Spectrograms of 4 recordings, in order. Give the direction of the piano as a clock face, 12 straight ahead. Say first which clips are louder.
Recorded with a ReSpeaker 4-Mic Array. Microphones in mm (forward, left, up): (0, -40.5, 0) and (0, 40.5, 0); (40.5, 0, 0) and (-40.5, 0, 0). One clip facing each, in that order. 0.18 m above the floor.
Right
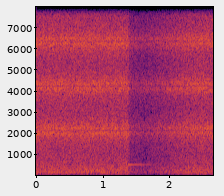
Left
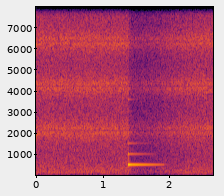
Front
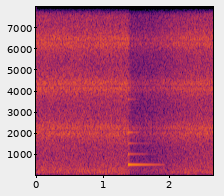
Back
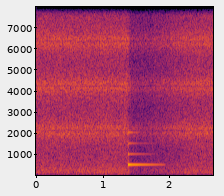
Left 20 dB, back 6 dB; 8 o'clock.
